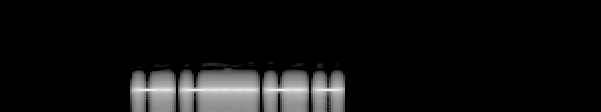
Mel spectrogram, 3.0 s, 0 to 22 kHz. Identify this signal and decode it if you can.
Morse code, heard as a keyed tone, about 40 wpm, 700 Hz. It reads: N6NT
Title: Common Cut Numbers - 4-Digit 40wpm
